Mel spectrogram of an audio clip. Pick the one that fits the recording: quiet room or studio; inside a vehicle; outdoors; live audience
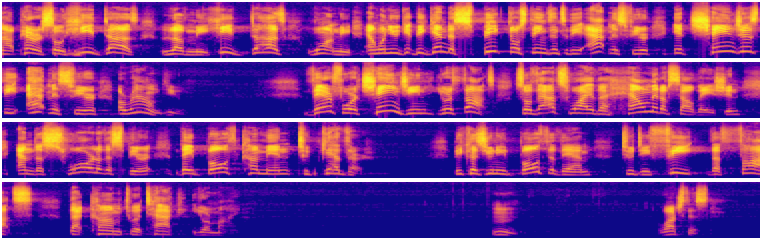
live audience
